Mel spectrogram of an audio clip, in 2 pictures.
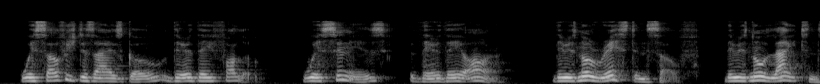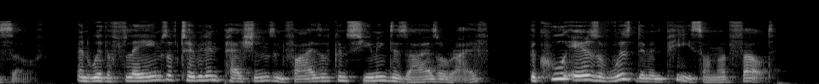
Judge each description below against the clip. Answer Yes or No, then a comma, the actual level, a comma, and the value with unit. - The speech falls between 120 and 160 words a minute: No, average, 180 wpm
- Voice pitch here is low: No, medium, 160 Hz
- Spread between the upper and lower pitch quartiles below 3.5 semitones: No, average, 4.0 semitones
